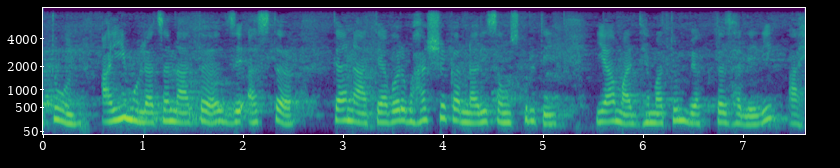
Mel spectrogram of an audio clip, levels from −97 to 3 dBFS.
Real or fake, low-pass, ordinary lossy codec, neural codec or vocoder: real; 7.2 kHz; none; none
